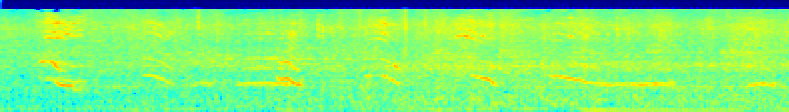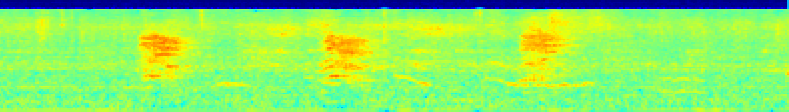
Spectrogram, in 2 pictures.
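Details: Chihuahua puppies for sale in Pennsylvania give thin, wavering whimpers at a steady pace, about one every second, over a constant background hiss, with a few brief broadband scuffling bursts near the end.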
